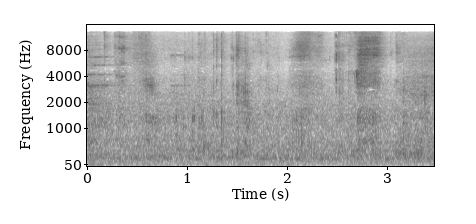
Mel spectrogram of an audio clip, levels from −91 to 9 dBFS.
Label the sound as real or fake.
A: real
